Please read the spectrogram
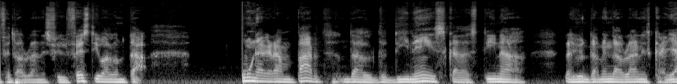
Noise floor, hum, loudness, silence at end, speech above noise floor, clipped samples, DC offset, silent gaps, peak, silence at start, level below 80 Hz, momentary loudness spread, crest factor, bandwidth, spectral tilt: -44 dBFS; none; -14 LUFS; 0 s; 31 dB; under 0.1%; under 0.1%; none; -2 dBFS; 0 s; -38 dBFS; 8 LU; 12 dB; 15.5 kHz; -6.5 dB/octave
